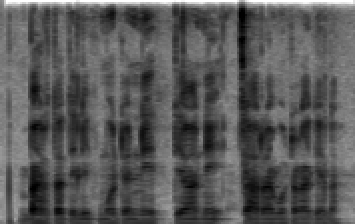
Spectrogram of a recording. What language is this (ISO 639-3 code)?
mar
